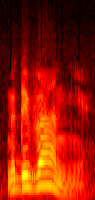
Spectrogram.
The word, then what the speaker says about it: на диване: But when you say on the sofa, you don't do that. You say на диване. In other words, the stress stays on the syllable van.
